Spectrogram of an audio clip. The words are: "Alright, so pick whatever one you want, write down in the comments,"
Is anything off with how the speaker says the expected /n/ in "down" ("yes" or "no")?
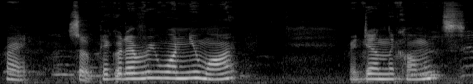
yes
